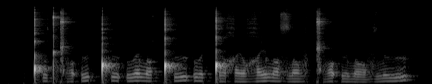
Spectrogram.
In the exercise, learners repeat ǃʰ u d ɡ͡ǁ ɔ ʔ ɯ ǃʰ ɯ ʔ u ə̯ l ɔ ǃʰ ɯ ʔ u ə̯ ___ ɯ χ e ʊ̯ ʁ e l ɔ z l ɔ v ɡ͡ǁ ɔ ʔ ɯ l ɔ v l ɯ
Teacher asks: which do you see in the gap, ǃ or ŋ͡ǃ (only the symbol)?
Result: ǃ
